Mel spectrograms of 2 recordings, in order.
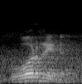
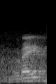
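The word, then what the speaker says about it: worried: वोरिड, वोराइड नहीं बोलना, थोड़ा प्रोनाउंसिएशन में देख लेना. वोरिड.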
